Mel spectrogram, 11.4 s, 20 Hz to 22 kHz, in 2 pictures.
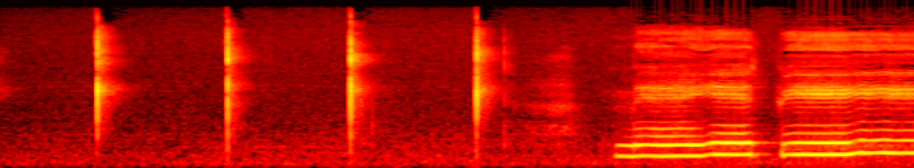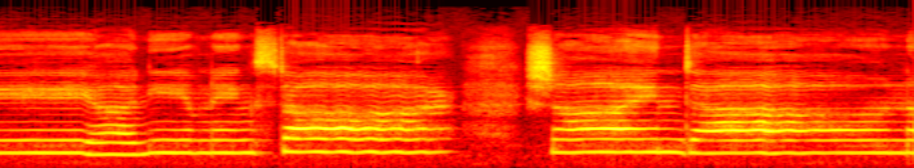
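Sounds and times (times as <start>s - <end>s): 
alto voice singing: 3.8s - 11.4s.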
